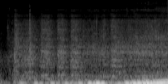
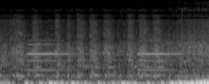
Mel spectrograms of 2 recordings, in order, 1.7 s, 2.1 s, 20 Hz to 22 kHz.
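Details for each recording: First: B7 Audi A4 2.0T EA113 after low-pressure fuel pump gasket replacement, ignition cycled five times to build pressure. Brief crank, quick catch, low idle slightly rough as the car has been doing lately, settling quickly; healthy start. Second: B7 Audi A4 2.0T EA113, run to relieve fuel pressure before LPFP gasket replacement: low drone wavering and surging unevenly, idle hunting and faltering as if starved of fuel; being left to run until it dies.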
